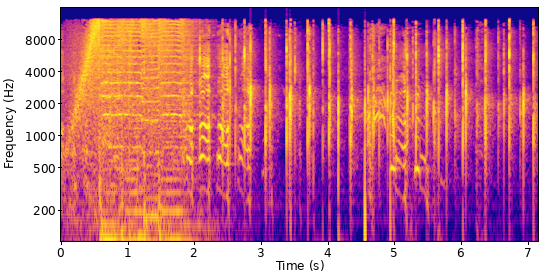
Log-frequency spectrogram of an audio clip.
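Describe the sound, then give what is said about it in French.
Applause from an audience: a loud burst that starts with music, then turns into scattered, uneven hand claps that thin out and continue in irregular bursts, with voices speaking over them. “Applaudissements oui.”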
